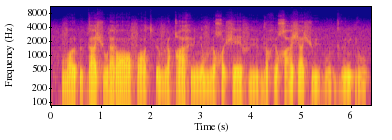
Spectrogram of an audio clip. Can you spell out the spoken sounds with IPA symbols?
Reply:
v ɒ ə̯ ʔ ʉ ɡ ɾ a ʃ u ɾ a ɾ ɒː f ɒː t͡sʼ ʏ v ʏː q a h y n ə v ʉ χ ʏ ʃ e f yː bʲ ɒ h y χ a ʃ a ʃ y ɓ u ɪ̯ ɡʱ ʉ n pʲ u

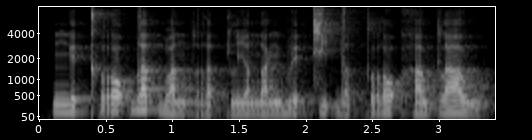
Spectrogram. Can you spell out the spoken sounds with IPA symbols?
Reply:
ŋ e˦˥ ʔ kʰ r ɔ˦˥ ʔ d a˥˩ t̚ b a˧ n p r a˨˩ t̚ k l i˧ a̯ n a˦˥ ŋ b e˦˥ ʔ t͡ɕ i˦˥ ʔ d a˨˩ t̚ k r ɔ˦˥ ʔ h a˦˥ w p l a˥˩ w

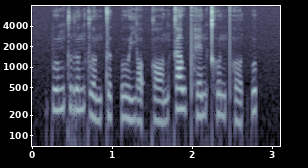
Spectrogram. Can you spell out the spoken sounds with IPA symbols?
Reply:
p uː˦˥ ŋ k r u˦˥ n k l o˩˦ n t ɯ˨˩ k̚ ʔ uː˨˩ j ɔ˨˩ ʔ k ɔː˩˦ n k a˥˩ w pʰ e˦˥ n kʰ u˧ n pʰ oː˨˩ t̚ p u˥˩ k̚

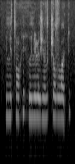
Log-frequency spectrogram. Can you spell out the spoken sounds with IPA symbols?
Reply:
lʲ ɯ t͡s ɔ̃ h i h ɯ lʲ ə ɭ ɯ ʒ ə̃ z t͡ʃ ɔ z lˠ i k

